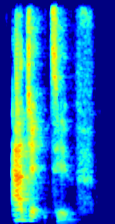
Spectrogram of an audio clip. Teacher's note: the D followed by a J is often a single j, j, j sound.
